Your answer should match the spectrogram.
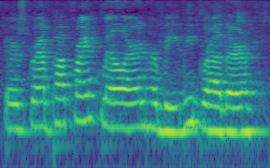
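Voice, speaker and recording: A woman teacher reading a children's storybook aloud in an expressive, explanatory way. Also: a little high, moderate pace, rough recording.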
